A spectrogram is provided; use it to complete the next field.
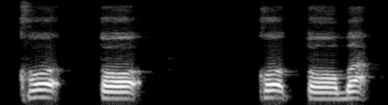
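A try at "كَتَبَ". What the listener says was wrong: jangan diputus-putus ini mah.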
